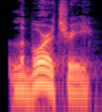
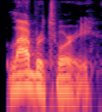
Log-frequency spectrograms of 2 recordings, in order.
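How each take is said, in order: First: It is said in a British accent. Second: It is said in an American accent. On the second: "So American"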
